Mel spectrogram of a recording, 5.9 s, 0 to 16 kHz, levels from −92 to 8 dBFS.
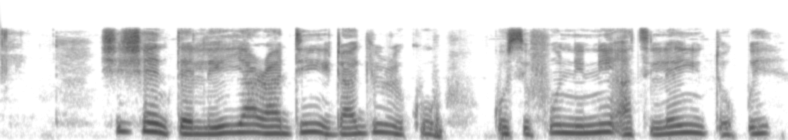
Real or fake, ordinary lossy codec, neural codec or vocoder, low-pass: real; none; none; 7.2 kHz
